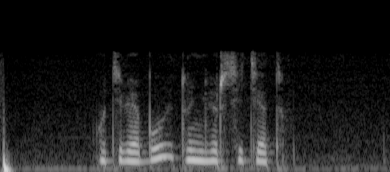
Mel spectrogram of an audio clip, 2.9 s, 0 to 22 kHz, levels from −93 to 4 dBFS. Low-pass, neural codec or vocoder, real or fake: 7.2 kHz; none; real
